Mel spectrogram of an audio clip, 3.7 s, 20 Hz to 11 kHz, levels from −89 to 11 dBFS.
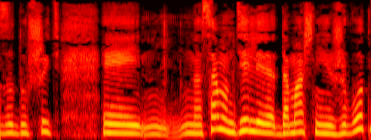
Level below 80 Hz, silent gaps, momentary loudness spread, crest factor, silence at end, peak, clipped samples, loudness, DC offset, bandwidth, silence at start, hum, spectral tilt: -76 dBFS; none; 9 LU; 14 dB; 0.05 s; -10 dBFS; under 0.1%; -25 LUFS; under 0.1%; 11 kHz; 0 s; none; -4.5 dB/octave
